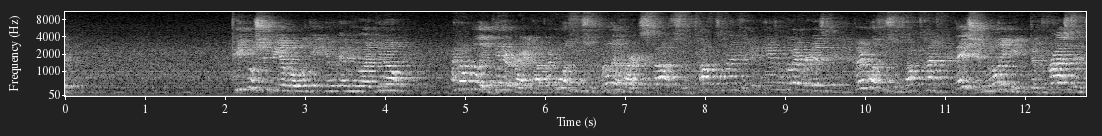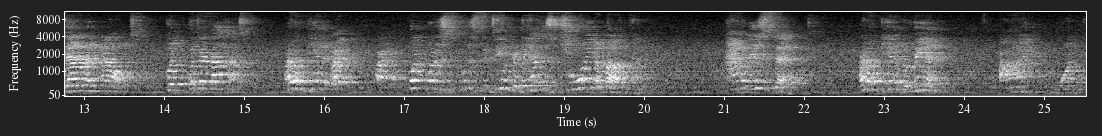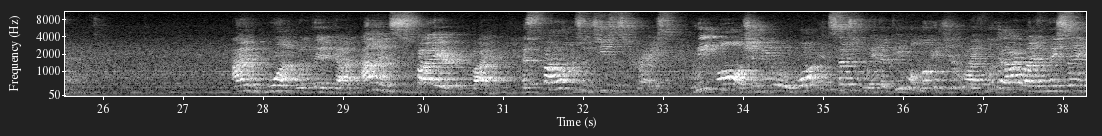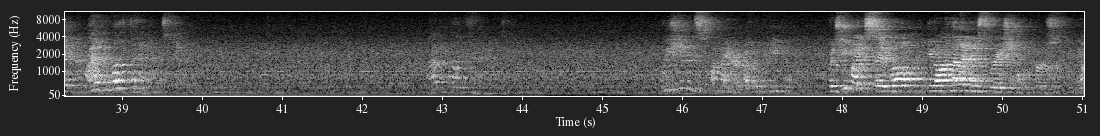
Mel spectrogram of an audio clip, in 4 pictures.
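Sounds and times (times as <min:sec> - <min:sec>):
man preaching: 0:00.0 - 0:00.2, 0:02.1 - 0:20.2, 0:21.0 - 0:26.0, 0:27.6 - 0:39.9, 0:42.8 - 0:43.9, 0:45.7 - 0:51.0
room tone hiss: 0:00.0 - 0:51.0.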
